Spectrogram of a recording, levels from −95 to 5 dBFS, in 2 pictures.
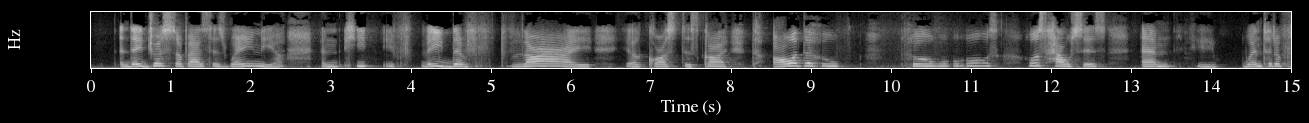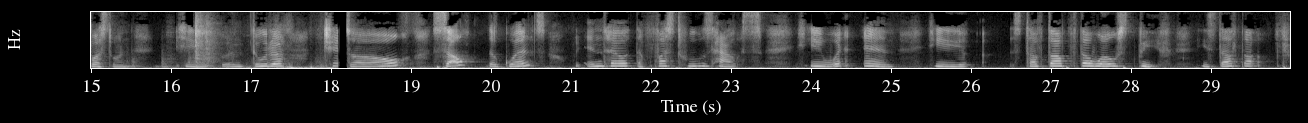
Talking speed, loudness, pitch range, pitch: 120 wpm, -26 LUFS, 285-335 Hz, 310 Hz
